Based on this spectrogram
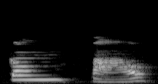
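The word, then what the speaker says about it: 宫保: really important to learn how to say it Gong Bao in most chicken dishes in China use all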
